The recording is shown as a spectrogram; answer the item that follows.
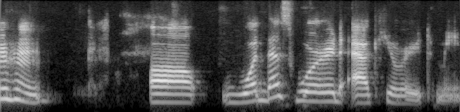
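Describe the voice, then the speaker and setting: With a Russian accent and a medium pitch, a woman speaks very slowly but with lively intonation. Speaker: speaking club leader. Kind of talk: casual chat.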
